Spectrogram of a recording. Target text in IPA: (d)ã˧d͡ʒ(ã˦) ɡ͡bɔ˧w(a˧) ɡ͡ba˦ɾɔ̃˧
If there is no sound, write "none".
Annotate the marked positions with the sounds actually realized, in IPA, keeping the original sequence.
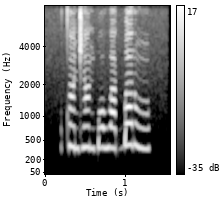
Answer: t, ã˧, a˧

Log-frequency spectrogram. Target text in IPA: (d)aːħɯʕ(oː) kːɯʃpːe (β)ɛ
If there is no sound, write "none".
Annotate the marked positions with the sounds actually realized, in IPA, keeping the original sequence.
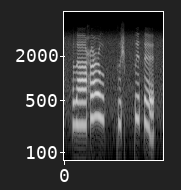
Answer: ð, oː, θ

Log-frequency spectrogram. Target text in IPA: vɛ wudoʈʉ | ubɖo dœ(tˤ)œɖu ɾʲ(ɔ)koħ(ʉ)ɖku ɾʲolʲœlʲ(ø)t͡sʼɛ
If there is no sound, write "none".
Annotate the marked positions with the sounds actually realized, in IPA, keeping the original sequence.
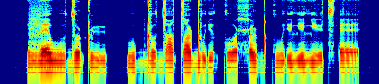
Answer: tˤ, o, ø, ø

